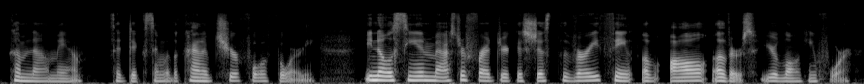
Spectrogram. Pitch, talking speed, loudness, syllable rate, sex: 165 Hz, 190 wpm, -22 LUFS, 5.4 syllables/s, female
